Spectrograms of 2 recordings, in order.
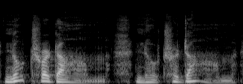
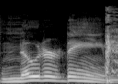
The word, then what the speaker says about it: Notre Dame: It's always so funny in this country when the news does something about that, the beautiful cathedral in France, they always say it correctly. Notre Dame. And when they're talking about football, it's Notre Dame.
